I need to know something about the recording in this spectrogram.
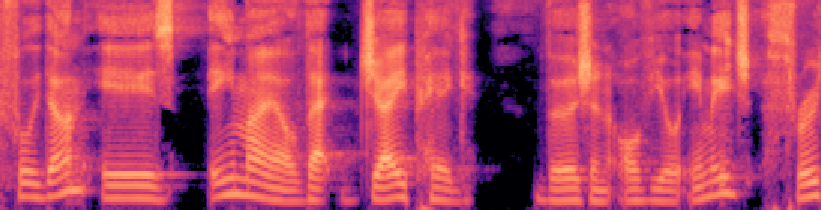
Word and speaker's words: JPEG: change it to the second one jpg pronounce jpeg okay and that should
